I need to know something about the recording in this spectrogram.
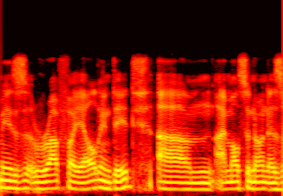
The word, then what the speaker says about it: Rafael: But the thing is, in Portuguese, it's not that much of a difference. It's Rafael. It's a really strong name per se to pronounce, especially in English.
